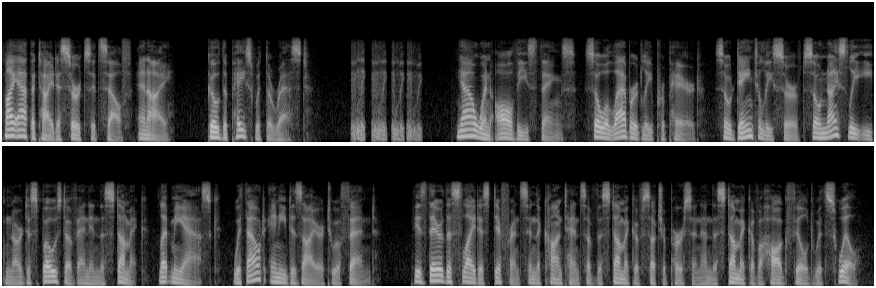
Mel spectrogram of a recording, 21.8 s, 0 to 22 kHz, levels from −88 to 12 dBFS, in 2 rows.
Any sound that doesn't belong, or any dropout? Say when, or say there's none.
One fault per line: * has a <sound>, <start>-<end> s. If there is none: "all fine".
* has a laugh, 4.4-5.3 s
